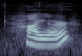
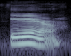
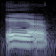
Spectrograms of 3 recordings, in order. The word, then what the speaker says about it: heir: Higher, or here, or here? You will be surprised to know this word is pronounced simply as air. Surprised? Precisely. It is pronounced as air.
